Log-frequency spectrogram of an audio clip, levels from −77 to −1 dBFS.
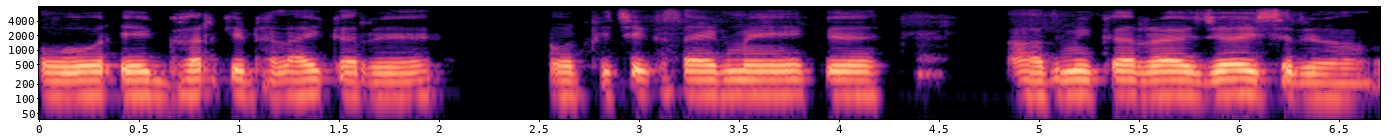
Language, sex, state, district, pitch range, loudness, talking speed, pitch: Hindi, male, Bihar, Supaul, 120-125 Hz, -16 LUFS, 190 wpm, 125 Hz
